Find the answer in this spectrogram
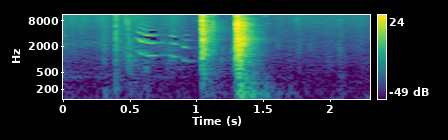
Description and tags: door close 2
creak, door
